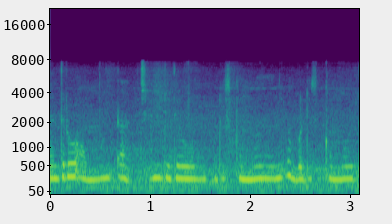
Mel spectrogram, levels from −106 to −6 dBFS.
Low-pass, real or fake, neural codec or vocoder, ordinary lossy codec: none; real; none; none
